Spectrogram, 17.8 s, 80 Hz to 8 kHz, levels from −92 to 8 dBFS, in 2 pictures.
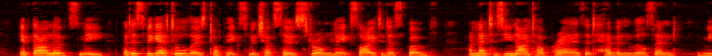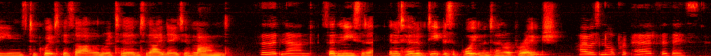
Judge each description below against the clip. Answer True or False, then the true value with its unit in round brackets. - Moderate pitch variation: False (1.7 semitones)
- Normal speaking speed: True (190 wpm)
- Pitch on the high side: True (210 Hz)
